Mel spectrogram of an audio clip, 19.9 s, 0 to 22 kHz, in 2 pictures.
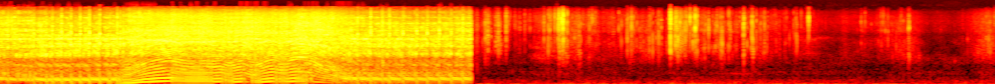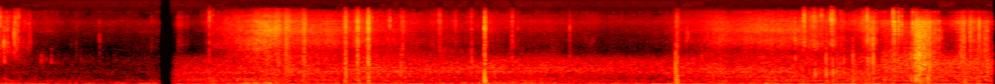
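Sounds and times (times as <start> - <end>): chainsaw revving: 0.0 - 4.8
crunching and rustling: 4.8 - 11.0, 17.9 - 19.9.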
